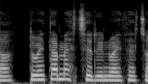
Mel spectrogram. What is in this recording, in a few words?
"metr", Welsh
